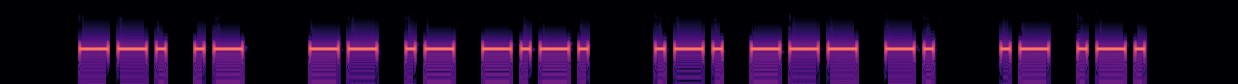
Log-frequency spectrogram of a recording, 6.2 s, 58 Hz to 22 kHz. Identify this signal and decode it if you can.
Morse code, heard as a keyed tone, about 25 wpm, 700 Hz. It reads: GA MAC RON AR
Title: K1USN SST QSO Practice - 25wpm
